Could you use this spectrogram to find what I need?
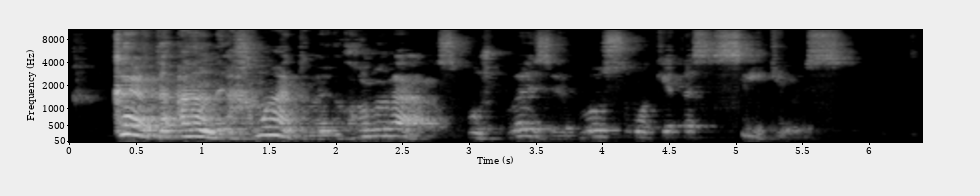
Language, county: Lithuanian, Šiauliai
